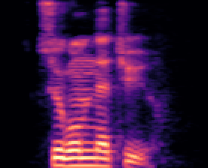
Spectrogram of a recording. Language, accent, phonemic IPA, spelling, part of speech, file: French, France, /sə.ɡɔ̃d na.tyʁ/, seconde nature, noun, LL-Q150 (fra)-seconde nature.wav
- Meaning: second nature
